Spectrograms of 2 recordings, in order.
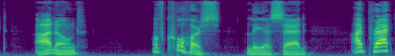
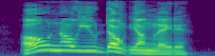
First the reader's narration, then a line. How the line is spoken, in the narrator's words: Lucy said loudly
